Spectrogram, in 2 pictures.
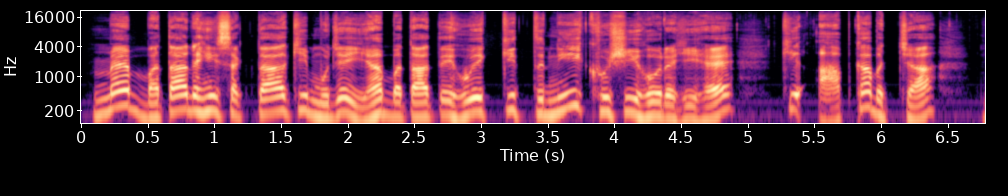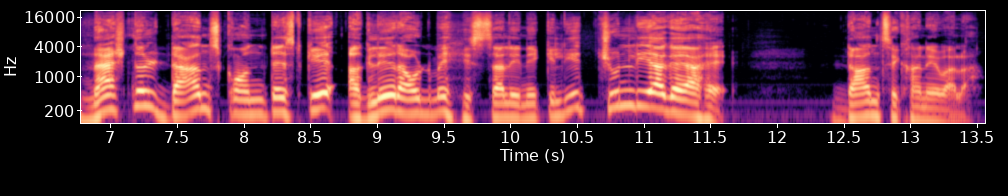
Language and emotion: Hindi, happy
